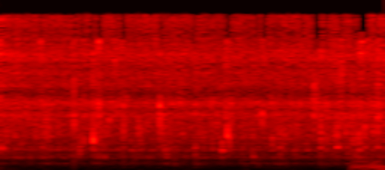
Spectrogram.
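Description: Garlic and dried red chillies frying in well-heated oil for a cucumber dal, giving a continuous close sizzle with small pops and a brief squeaky scrape near the end.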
